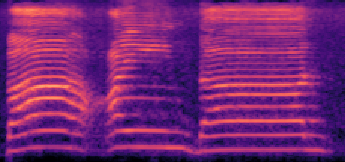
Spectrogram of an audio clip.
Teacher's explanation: با جو ہے ہونٹوں کی جو تری ہے وہاں سے ادا ہوتی ہے، اور عین جو ہے یہ حروف حلقی ہے، یہ واسط حلق جو ہے وہاں سے یہ ادا ہوتی ہے۔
